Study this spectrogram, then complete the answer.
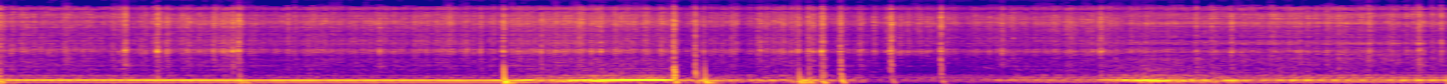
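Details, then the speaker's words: Ford Mustang Bullitt idling with harsh scraping rattle and irregular clicks, heard at the clutch inspection plate with belt removed; traced to the starter drive not retracting and dragging on the flywheel; throwout bearing ruled out. "finally we checked the starter and it definitely sounded like it was coming from the starter so our idea was the starter was probably not fully"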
